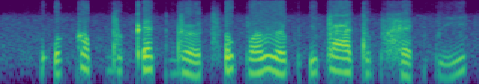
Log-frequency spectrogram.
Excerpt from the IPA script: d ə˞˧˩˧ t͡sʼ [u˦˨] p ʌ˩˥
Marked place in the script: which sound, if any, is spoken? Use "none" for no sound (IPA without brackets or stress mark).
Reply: ʊ˦˨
